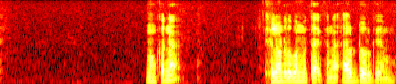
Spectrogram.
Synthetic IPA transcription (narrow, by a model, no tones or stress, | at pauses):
mɔŋkanaʔ | kʰɛlɔɳɖɔd̪ɔbɔnmɛt̪aʔkanaʔawʈ̚ɖɔɾɡɛm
